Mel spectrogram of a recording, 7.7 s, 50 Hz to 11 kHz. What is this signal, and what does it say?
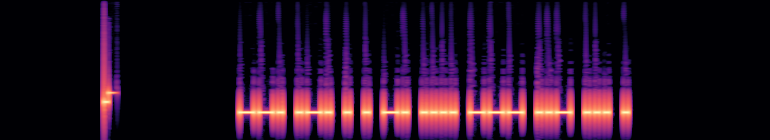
Morse code, heard as a keyed tone, about 25 wpm, 700 Hz. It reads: GREENHOUSE
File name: Ten Letter Words - 25wpm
